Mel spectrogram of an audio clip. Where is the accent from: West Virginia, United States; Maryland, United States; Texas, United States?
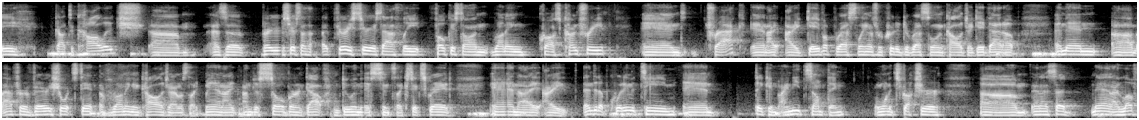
Maryland, United States; I grew up in Maryland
